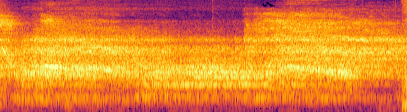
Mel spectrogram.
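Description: Anime explosion sound effect from an energy blast: a steady, noisy rush with no voices, easing slightly near the end.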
